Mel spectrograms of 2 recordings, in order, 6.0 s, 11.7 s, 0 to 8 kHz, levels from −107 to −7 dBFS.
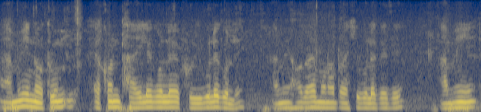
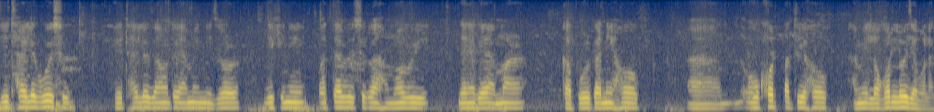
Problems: background sounds at intervals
